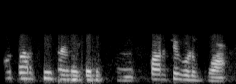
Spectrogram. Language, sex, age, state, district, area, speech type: Tamil, female, 45-60, Tamil Nadu, Virudhunagar, rural, conversation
